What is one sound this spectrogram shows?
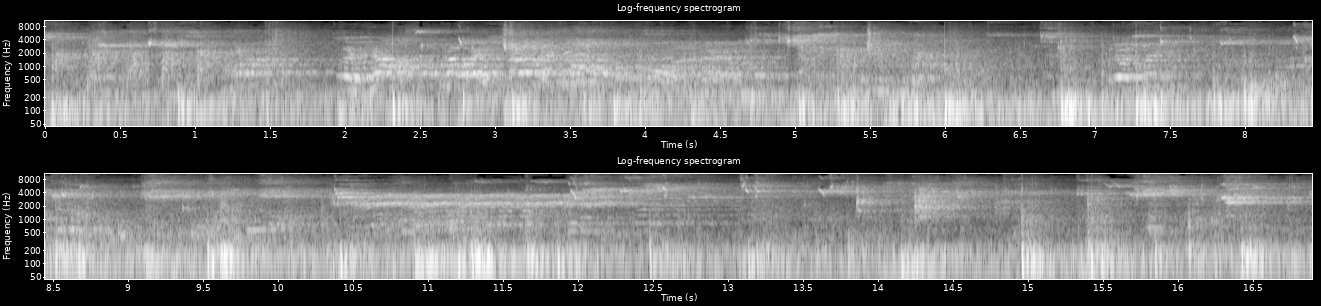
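Sneakers squeak sharply on the court.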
